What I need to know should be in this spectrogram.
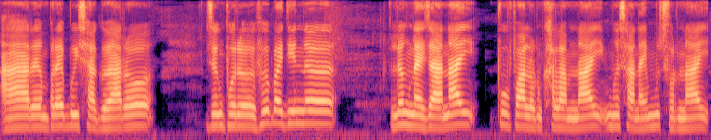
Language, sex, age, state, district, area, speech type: Bodo, female, 60+, Assam, Baksa, urban, spontaneous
